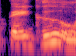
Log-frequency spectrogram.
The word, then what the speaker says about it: Daegu: Today we have the beautiful EJ Jordan with uh here with us today for her book Towels in Deu. Is that how you pronounce it?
